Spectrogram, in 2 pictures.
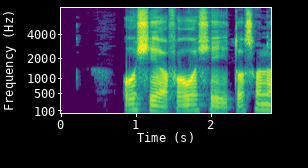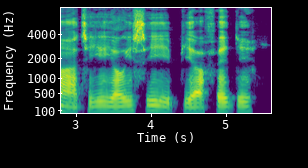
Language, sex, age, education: Yoruba, male, 30-45, tertiary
